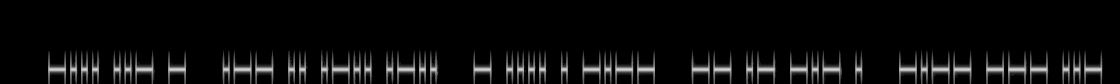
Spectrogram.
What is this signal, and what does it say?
Morse code, heard as a keyed tone, about 22 wpm, 700 Hz. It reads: BUT WILL THEY MAKE YOU
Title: Sentences from Top 1000 Words 22wpm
